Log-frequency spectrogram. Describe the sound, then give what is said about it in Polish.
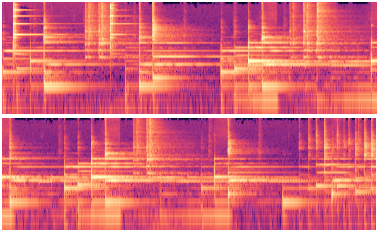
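Nepalese singing bowls struck again and again, each hit blooming into a sustained, shimmering tone whose overtones overlap the next strike, with deep humming undertones and no voices. “Kładzie się takiego chorego na plecach i na brzuchu mu się układa taką miskę, tylko większa. Łatwiej jest wtedy grać.”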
